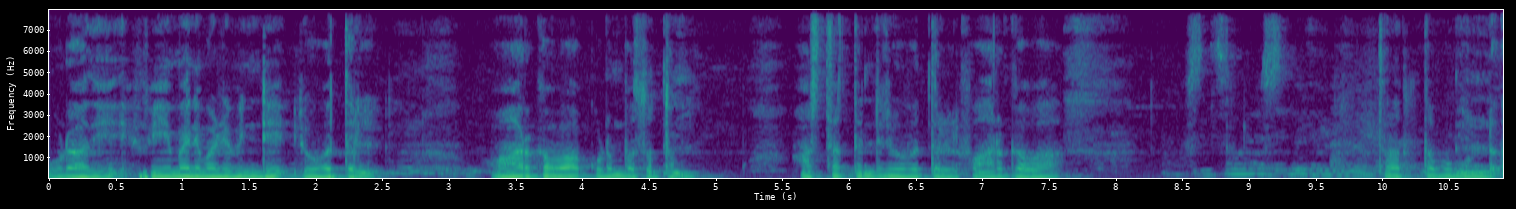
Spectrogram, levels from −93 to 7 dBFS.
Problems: background conversations at intervals, low volume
